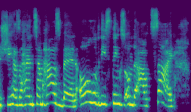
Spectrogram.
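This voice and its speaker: A woman's high-pitched voice over noticeable background noise. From Czech Republic. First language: Czech. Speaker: women's transformational coach. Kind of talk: interview conversation.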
